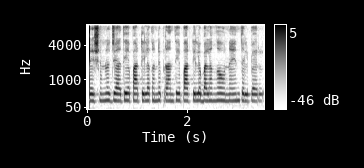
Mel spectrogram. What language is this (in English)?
Telugu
